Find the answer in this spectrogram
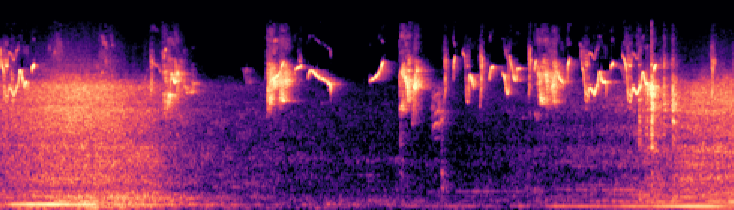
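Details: Kept sunbird (kolibri wulung) singing during the morning at a workshop: high, slurred chirps and twitters, starting faint and building into a busy run, with a low mechanical hum throughout.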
